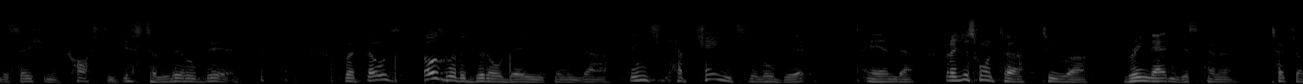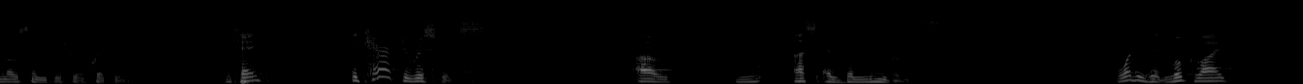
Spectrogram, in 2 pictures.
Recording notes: Wednesday Evening Service. Trinity Baptist ChurchFindlay, Ohio.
